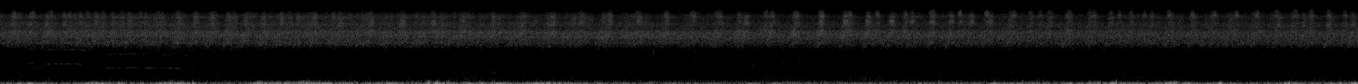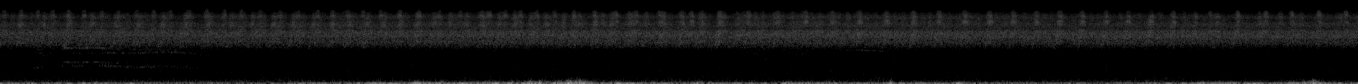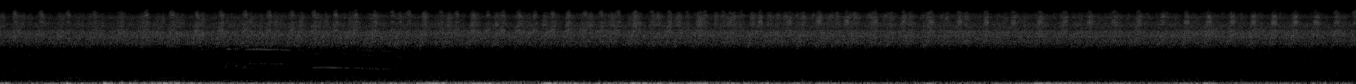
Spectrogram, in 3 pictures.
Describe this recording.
Cicadas sound, Crowing sound, In the cemetery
